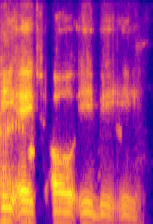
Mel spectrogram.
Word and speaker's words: Phoebe: phob phob okay phob p h o e b e we seen that name somewhere that's Phoebe not fob y'all better learn how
